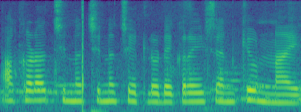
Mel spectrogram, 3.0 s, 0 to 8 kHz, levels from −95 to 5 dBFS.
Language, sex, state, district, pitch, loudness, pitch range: Telugu, female, Andhra Pradesh, Annamaya, 200 Hz, -16 LUFS, 190-210 Hz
